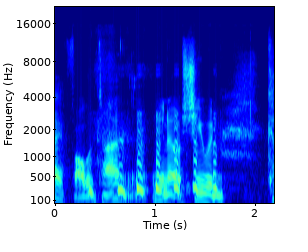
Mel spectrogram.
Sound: giggling

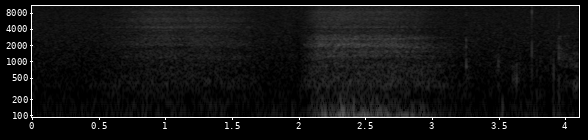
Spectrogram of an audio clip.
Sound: sighs

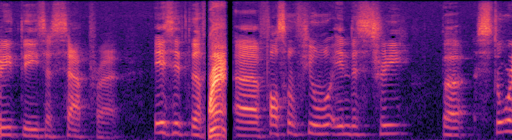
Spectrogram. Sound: quack

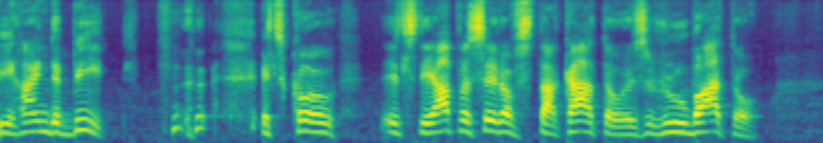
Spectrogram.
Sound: laughs

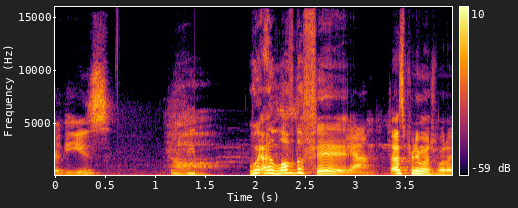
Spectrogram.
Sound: gasping

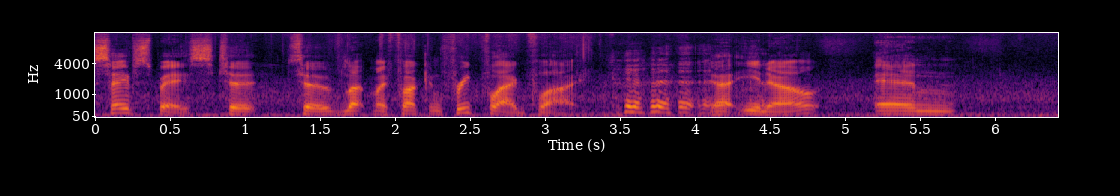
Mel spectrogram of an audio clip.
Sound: laughs

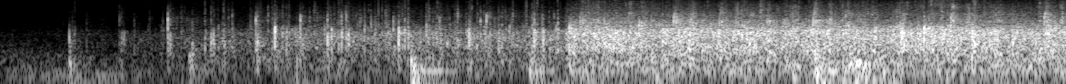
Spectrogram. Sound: audience applauding

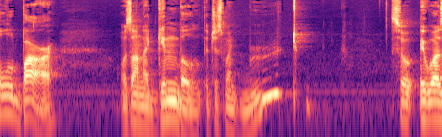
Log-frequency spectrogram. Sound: makes clicking noise

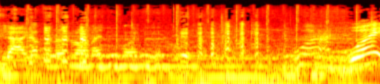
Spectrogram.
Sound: chuckles

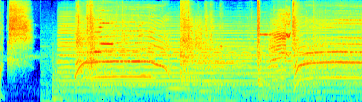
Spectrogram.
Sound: screaming

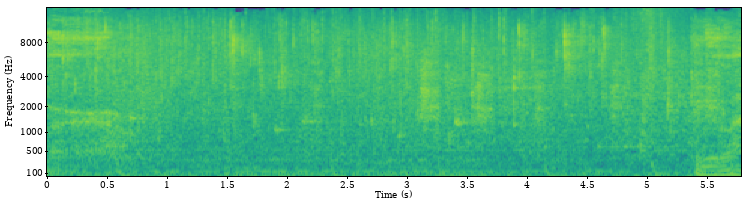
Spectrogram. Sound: water droplets dribble

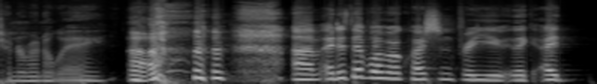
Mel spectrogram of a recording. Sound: laughing

